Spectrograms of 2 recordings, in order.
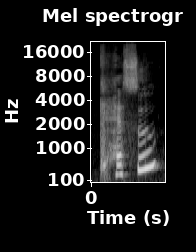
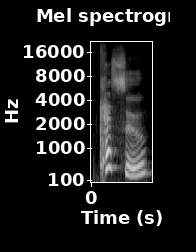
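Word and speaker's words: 消す: So again, the kanji are the same, but they're pronounced differently. And then you've got like a hiragana su after the kesu versus an eru hiragana after kieru.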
